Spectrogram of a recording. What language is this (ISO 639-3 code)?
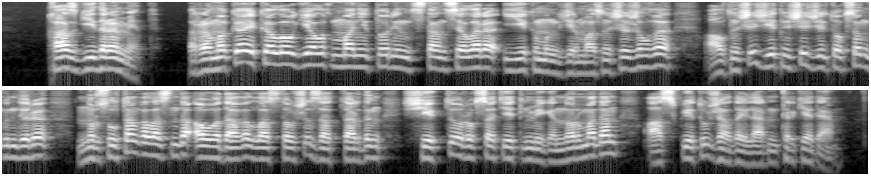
kaz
